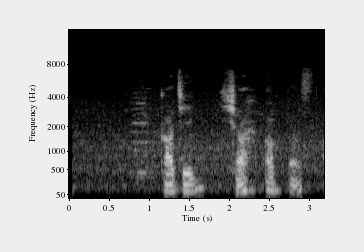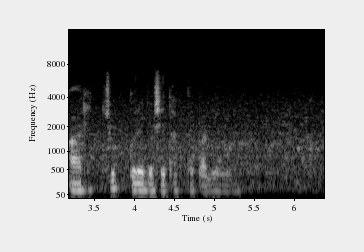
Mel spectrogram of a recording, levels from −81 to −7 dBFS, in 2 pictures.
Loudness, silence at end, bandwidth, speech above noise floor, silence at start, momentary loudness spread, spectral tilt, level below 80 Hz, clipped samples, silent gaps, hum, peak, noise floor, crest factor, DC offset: -30 LUFS; 0 s; 7.6 kHz; 23 dB; 0.05 s; 23 LU; -5.5 dB/octave; -64 dBFS; under 0.1%; none; none; -10 dBFS; -53 dBFS; 22 dB; under 0.1%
